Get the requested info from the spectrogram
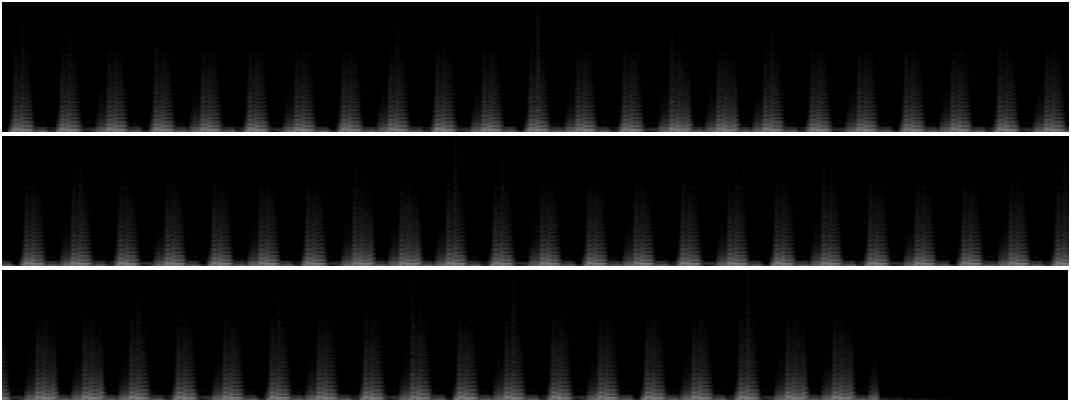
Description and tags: Most common sound we hear from outside the club.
